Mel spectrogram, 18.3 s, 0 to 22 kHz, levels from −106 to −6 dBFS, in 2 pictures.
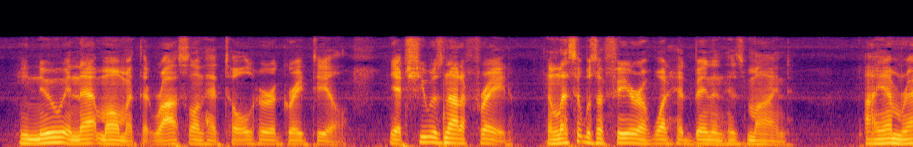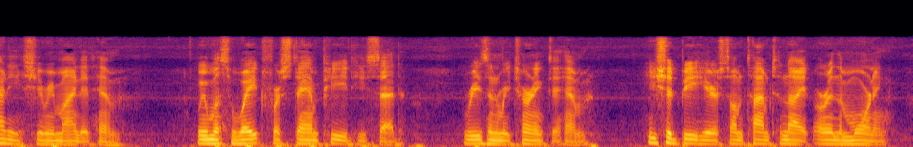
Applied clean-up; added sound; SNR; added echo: none; none; none; none.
